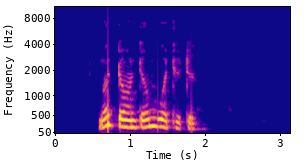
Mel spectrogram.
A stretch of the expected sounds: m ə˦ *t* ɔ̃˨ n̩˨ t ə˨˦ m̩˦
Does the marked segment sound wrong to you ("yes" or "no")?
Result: no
